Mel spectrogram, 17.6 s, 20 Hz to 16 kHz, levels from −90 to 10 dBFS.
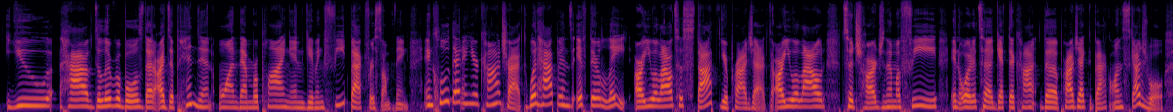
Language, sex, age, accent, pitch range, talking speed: English, female, 20-39, American, 175-230 Hz, 165 wpm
